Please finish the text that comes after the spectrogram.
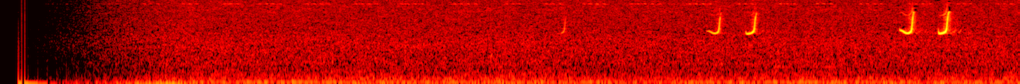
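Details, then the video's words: Male rain quail calling from a high perch during the rainy breeding season, advertising to females for mating: sharp, high, metallic double notes, two quick pairs about a second apart, over a steady low rural hiss. "Rain Quail calling"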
